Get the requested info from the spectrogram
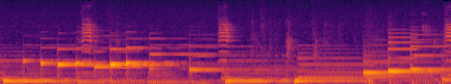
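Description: Slow solo piano music playing note by note, with short high bird calls over it about a second in and again near three seconds.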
